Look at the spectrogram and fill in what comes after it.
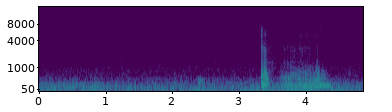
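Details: Sleeping foster cat lying faceplanted, snoring softly: mostly quiet breathing for three seconds, then a sharp snort followed by a rough, rattling snore lasting about a second.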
